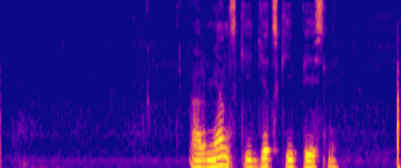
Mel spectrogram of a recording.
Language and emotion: Russian, neutral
